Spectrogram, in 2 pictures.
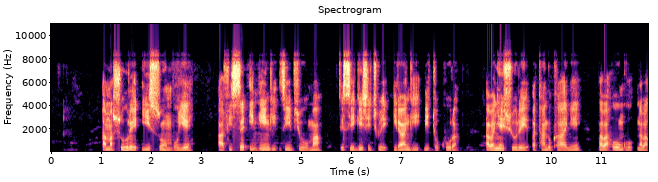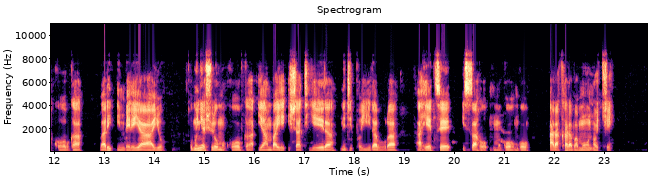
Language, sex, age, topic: Rundi, male, 25-35, education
